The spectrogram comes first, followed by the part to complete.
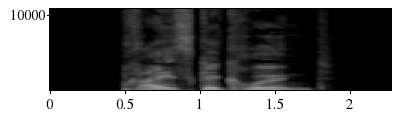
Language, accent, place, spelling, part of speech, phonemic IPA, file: German, Germany, Berlin, preisgekrönt, adjective, /ˈpʁaɪ̯sɡəˌkʁøːnt/, De-preisgekrönt.ogg
- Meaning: award-winning, prizewinning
